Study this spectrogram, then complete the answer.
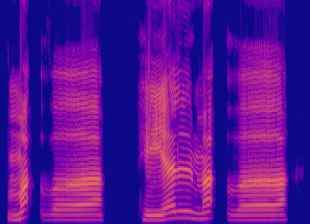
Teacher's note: یہاں پہ میم کے بعد ساکن حمزہ ہے تو اس کو جھٹکے کے ساتھ ادا کرنا ہے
